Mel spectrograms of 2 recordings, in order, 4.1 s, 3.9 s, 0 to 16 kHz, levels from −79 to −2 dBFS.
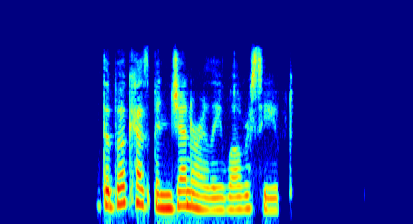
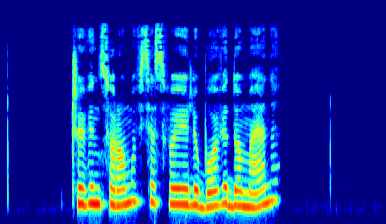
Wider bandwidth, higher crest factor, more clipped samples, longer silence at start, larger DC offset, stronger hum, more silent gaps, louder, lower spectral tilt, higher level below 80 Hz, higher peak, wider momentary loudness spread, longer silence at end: second, 8.2 kHz vs 11.5 kHz; about the same, 20 dB vs 16 dB; neither; first, 1.05 s vs 0.75 s; neither; neither; neither; about the same, -19 LUFS vs -19 LUFS; about the same, -5 dB/octave vs -5 dB/octave; first, -64 dBFS vs -72 dBFS; about the same, -2 dBFS vs -4 dBFS; about the same, 7 LU vs 8 LU; about the same, 1.2 s vs 1.1 s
